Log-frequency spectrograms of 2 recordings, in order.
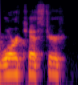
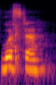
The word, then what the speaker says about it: Worcester: of that City yes I know it's not war tester it's Worcester it's Worcester Worcester Mass that's where I'm from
